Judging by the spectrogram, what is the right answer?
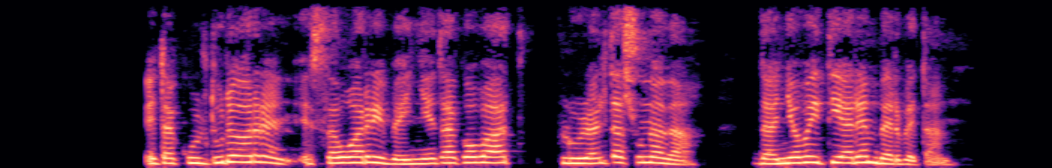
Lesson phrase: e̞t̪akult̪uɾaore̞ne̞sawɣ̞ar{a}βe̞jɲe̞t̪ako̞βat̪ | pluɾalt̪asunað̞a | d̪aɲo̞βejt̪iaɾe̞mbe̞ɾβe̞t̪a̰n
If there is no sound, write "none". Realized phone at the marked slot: i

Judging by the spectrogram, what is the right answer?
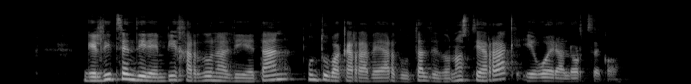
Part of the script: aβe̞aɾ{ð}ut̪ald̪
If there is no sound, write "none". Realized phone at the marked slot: ð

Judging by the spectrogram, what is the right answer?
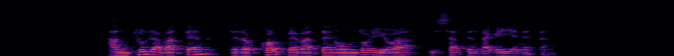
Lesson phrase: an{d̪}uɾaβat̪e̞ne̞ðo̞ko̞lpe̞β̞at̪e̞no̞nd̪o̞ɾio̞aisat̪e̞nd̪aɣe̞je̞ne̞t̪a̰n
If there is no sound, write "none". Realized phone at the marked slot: t̪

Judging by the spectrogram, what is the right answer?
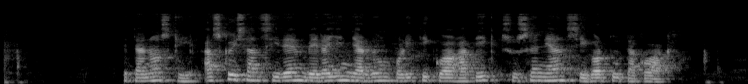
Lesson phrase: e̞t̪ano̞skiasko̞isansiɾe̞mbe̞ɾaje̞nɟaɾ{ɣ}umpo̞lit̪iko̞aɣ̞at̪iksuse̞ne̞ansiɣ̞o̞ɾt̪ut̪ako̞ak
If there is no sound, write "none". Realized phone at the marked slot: ð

